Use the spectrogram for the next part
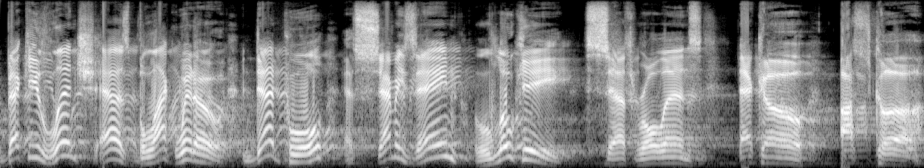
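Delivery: drawn-out ring announcer, pitch swooping high; flavored announcer read. Shown as a demonstration. Host reading the Avengers roster, full announcer voice. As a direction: hype each name like a wrestler's entrance. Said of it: "add a little bit of flavor".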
